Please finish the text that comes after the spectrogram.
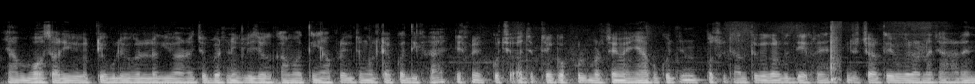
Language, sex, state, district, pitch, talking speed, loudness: Hindi, female, Bihar, Purnia, 95 Hz, 290 wpm, -19 LUFS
